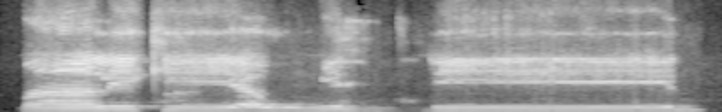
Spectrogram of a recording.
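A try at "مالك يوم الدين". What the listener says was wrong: Maliki. Maknya lebih tipis. Maliki.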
